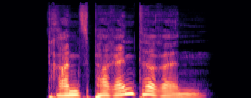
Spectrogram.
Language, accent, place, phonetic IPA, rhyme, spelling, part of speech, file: German, Germany, Berlin, [ˌtʁanspaˈʁɛntəʁən], -ɛntəʁən, transparenteren, adjective, De-transparenteren.ogg
- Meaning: inflection of transparent: 1. strong genitive masculine/neuter singular comparative degree 2. weak/mixed genitive/dative all-gender singular comparative degree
